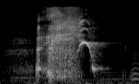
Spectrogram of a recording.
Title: Sneezing Compilation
